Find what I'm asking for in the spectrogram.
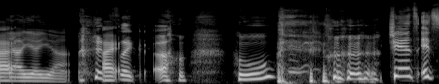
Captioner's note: laughs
